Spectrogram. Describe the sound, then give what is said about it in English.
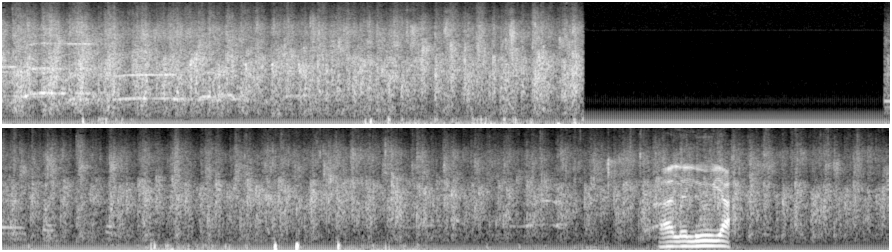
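A church audience applauding: steady, dense clapping that drops out briefly to near silence, then resumes with voices mixed in and one voice ringing out near the end. “So we can stand and we can put our hands together as we welcome to the front Pastor Nicholas Michaels.”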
